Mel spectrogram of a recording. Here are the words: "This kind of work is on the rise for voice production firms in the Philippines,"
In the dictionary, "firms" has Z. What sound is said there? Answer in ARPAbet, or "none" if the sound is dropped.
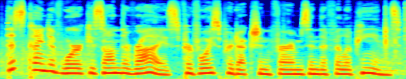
Z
